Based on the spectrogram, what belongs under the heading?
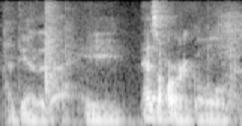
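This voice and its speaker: Deep-voiced young podcast host in a garage. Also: male voice, brisk. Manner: laid-back joking, opens the show. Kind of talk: casual banter. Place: unheated home garage. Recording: echoey garage with noticeable noise.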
